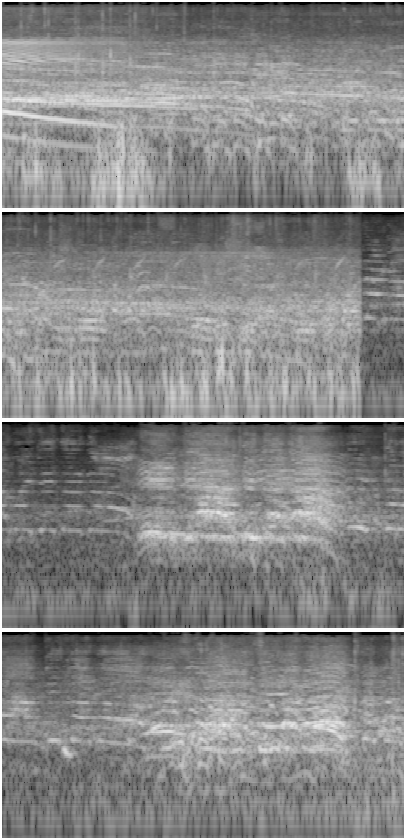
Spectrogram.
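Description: A large stadium crowd murmurs and cheers outdoors.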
